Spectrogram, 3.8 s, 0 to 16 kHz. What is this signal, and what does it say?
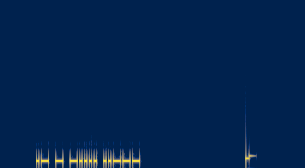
Morse code, heard as a keyed tone, about 40 wpm, 700 Hz. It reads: AT62
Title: Common Cut Numbers - 4-Digit 40wpm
